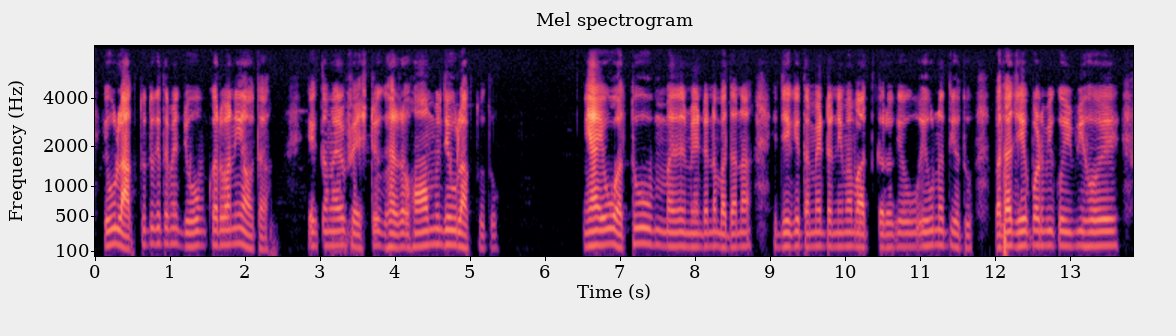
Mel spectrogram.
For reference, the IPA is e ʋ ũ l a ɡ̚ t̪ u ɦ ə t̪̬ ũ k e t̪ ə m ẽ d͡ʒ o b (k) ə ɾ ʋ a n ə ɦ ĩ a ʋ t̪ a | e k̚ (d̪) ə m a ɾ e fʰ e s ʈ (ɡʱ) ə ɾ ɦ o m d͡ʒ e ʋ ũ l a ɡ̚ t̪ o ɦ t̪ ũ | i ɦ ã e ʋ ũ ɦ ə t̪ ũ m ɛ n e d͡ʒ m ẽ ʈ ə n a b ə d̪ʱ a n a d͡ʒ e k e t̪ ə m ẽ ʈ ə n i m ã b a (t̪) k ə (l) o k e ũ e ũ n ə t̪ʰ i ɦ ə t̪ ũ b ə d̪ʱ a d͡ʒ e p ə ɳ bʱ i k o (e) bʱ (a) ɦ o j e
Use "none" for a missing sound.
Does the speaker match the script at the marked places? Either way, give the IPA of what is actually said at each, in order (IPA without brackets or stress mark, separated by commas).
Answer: k, t̪, ɡʱ, t̪, ɾ, i, i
